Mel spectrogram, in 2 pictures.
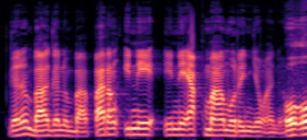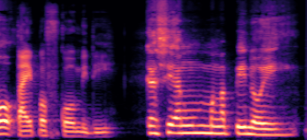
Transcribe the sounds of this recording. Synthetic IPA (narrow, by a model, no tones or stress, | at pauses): ɡɐnonbɐɡɐnonbɐpaːɾɐŋʔɪnɛʔɪnɛʔɐk̚maːmoɾɪnjʊŋʔɐnoʔoːʔot̪ajpofkomɛd̪i | kɐsɛʔɐŋmɐŋapɪnoj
